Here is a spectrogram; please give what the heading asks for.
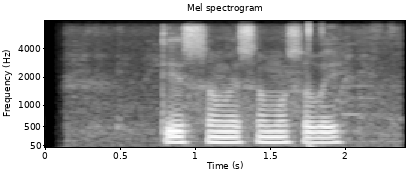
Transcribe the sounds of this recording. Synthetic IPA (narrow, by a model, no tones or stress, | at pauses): t̪esːʌmʌjsʌŋmːʌsʌβʌj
